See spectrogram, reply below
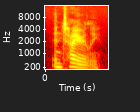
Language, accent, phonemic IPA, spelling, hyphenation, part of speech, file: English, US, /ɪnˈtaɪɹli/, entirely, en‧tire‧ly, adverb, En-us-entirely.ogg
- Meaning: 1. To the full or entire extent 2. To the exclusion of others; solely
